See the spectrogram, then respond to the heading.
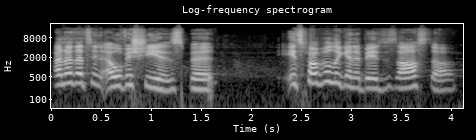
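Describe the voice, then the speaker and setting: A young woman streaming a fantasy game, excitable, swearing and laughing as she comments. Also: fairly high pitch, fairly quick, clean tone, no room sound. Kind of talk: gameplay commentary.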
